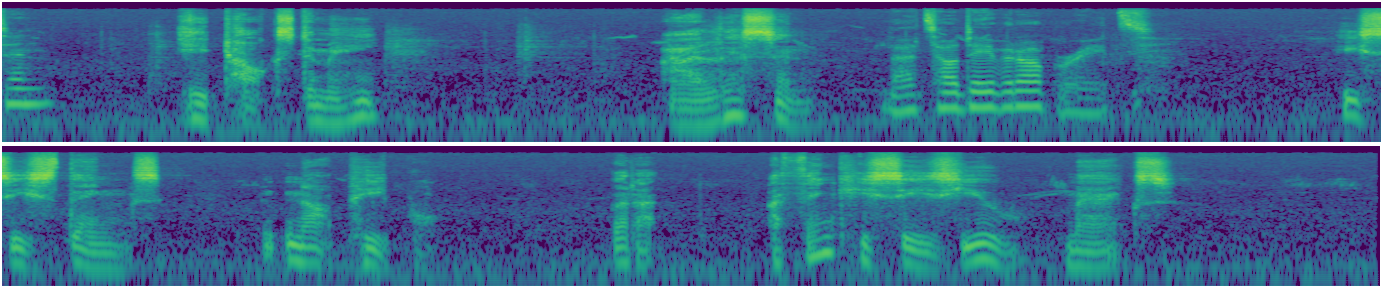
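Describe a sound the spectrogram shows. A middle-aged man speaks calmly and quietly.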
